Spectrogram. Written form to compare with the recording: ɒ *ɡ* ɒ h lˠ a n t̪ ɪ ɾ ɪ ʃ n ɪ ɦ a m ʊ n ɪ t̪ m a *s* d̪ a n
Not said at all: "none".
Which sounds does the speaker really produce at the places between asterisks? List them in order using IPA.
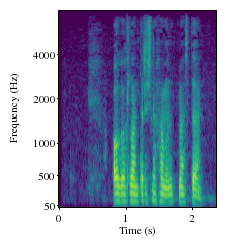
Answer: ɡ, s

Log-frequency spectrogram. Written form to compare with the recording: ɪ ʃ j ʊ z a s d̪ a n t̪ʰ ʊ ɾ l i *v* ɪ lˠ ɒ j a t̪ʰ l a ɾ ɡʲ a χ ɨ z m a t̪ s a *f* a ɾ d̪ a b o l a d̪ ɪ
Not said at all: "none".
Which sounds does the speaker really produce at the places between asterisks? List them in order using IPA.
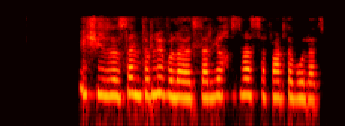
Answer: v, f

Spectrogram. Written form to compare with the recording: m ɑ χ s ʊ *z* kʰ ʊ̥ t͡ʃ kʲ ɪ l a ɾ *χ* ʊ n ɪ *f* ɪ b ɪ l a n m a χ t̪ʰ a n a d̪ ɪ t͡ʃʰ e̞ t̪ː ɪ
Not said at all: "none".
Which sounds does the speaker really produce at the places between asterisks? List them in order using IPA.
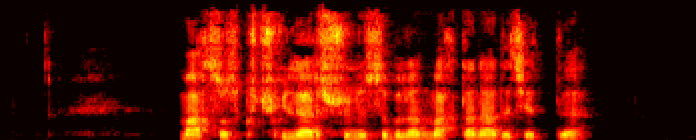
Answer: s, ʃ, s

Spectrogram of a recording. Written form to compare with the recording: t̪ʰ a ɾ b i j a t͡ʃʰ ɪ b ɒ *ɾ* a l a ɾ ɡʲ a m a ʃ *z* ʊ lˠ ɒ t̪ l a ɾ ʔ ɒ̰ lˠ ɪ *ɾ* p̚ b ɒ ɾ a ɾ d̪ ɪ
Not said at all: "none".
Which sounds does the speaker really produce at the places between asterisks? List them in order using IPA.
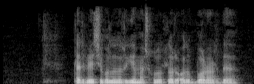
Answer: l, ʁ, none

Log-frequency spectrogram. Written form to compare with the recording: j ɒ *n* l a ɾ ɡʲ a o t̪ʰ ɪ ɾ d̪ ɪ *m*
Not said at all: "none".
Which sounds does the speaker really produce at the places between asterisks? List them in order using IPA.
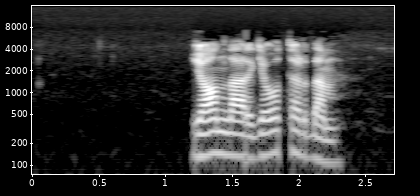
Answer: n, m

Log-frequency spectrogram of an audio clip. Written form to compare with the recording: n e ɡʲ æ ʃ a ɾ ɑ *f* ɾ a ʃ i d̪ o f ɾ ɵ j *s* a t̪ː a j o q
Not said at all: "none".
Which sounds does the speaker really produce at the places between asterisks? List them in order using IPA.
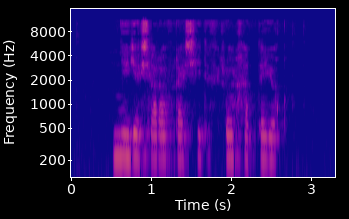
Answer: f, χ

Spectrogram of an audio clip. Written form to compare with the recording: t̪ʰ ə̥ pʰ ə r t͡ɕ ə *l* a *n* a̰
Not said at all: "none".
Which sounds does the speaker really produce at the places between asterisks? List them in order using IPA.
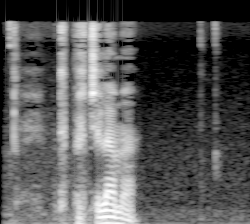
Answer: l, m

